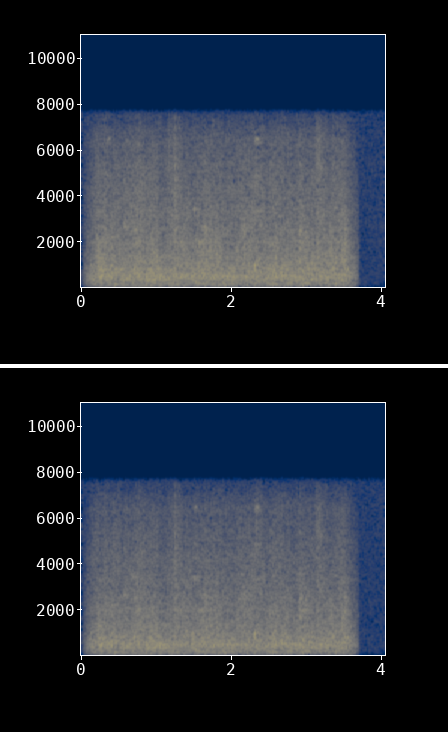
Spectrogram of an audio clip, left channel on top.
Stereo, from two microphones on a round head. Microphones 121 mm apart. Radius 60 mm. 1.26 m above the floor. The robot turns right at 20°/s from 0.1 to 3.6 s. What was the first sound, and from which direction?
Only background noise.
